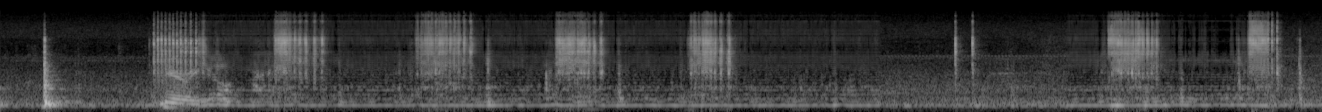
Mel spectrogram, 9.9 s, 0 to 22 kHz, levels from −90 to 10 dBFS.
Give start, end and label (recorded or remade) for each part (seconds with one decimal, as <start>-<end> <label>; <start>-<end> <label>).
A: 0.0-1.5 recorded; 1.5-6.6 remade; 6.6-8.0 recorded; 8.0-9.5 remade; 9.5-9.9 recorded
